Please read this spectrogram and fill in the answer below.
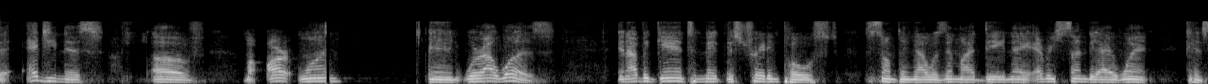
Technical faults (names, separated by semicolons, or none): Speex codec; wireless microphone squelch dropout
